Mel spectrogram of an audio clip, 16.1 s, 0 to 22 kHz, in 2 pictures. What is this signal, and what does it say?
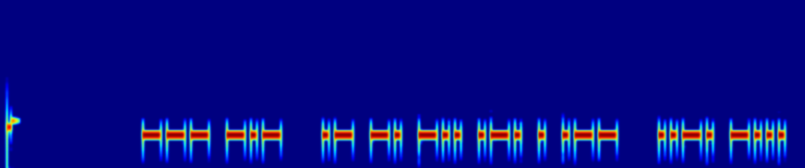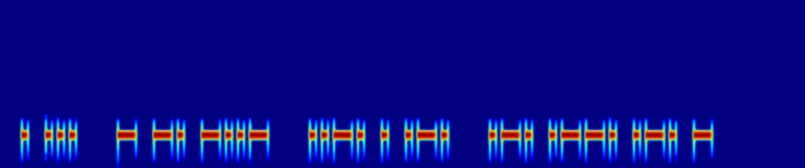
Morse code, heard as a keyed tone, about 21 wpm, 700 Hz. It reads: OK ANDREW FB ES TNX FER RPRT
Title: Practice QSO - Exchange 2 - Info - 20wpm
